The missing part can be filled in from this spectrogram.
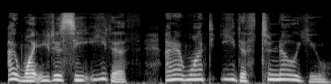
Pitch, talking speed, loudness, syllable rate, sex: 185 Hz, 235 wpm, -17 LUFS, 5.2 syllables/s, female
